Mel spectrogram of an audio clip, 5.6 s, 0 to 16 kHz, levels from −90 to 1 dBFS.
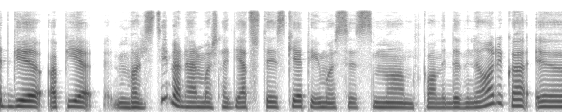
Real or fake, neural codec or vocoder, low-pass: fake; codec, 24 kHz, 0.9 kbps, WavTokenizer, medium speech release version 1; 10.8 kHz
